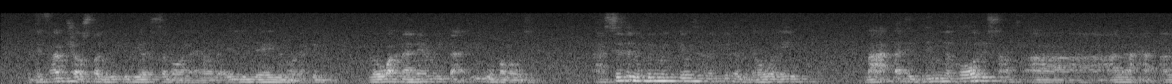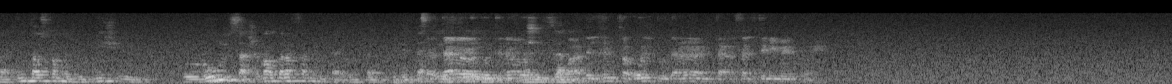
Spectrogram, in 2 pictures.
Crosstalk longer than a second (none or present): present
